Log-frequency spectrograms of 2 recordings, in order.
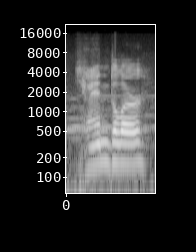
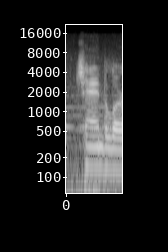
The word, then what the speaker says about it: chandler: there's also a carpenter a candler chandler actually the proper pronunciation they make candles and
